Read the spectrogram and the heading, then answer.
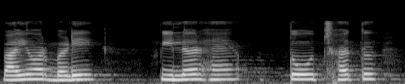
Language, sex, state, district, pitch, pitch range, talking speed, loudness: Hindi, female, Gujarat, Valsad, 230 Hz, 220-235 Hz, 120 wpm, -13 LUFS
